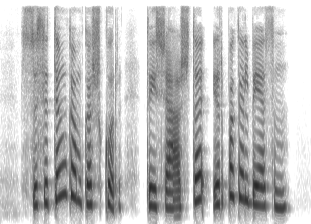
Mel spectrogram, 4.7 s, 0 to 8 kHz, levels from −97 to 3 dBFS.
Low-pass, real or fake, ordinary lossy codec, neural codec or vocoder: 7.2 kHz; real; MP3, 64 kbps; none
